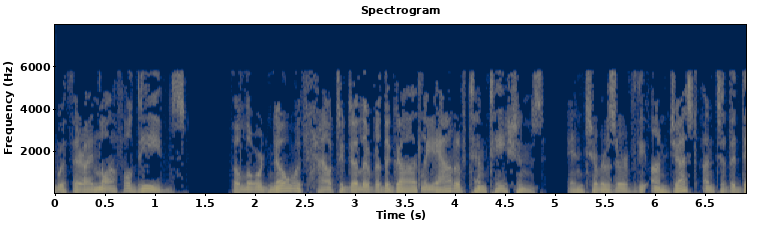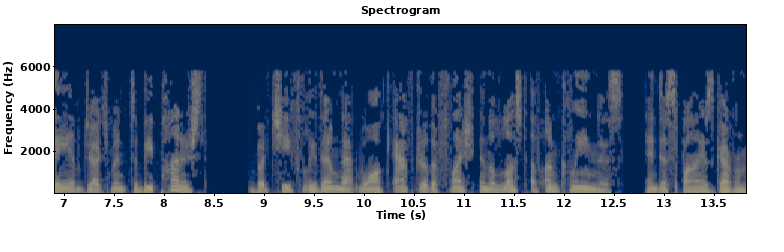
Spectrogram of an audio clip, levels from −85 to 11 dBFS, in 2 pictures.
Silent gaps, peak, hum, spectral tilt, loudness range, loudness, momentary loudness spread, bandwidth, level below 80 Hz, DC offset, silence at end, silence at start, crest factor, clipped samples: 1.34-1.73 s, 4.92-5.11 s, 8.44-8.82 s, 12.60-12.79 s; -10 dBFS; none; -7 dB/octave; 2 LU; -27 LUFS; 6 LU; 6.2 kHz; -42 dBFS; under 0.1%; 0 s; 0 s; 18 dB; under 0.1%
